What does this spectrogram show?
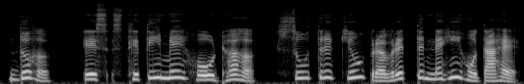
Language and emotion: Hindi, neutral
